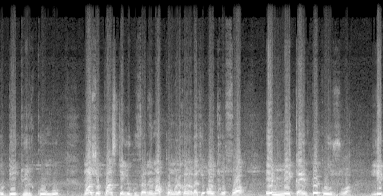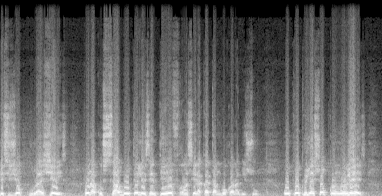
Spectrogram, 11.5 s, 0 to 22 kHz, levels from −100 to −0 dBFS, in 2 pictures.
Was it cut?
no; 0 cuts

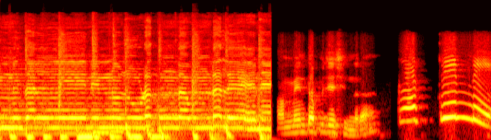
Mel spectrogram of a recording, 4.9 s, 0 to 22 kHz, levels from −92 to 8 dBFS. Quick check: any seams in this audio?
yes; 2 cuts; at 2.8 s, 3.8 s

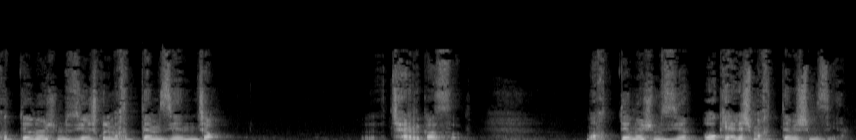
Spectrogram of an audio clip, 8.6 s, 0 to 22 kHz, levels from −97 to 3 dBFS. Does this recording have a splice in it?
no; 0 cuts

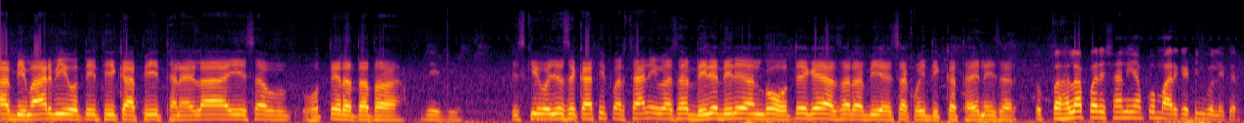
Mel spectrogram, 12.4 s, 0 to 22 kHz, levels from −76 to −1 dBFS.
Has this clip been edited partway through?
no; 0 cuts

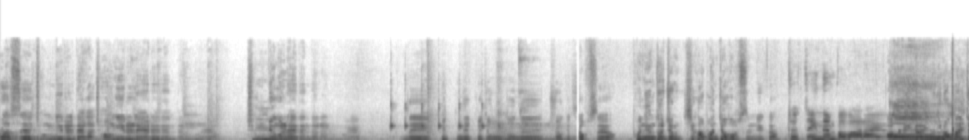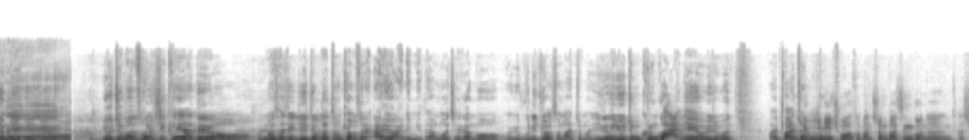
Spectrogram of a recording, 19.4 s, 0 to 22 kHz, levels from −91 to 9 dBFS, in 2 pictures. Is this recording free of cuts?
no; 3 cuts; at 1.0 s, 5.8 s, 10.4 s

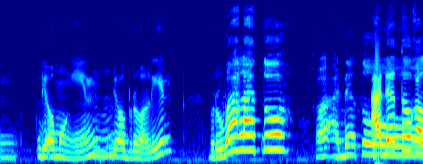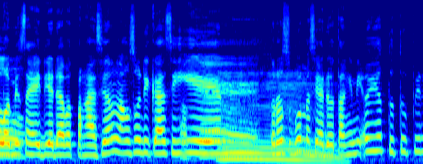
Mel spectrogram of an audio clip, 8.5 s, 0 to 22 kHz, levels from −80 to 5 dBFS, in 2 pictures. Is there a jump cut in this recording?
no; 0 cuts

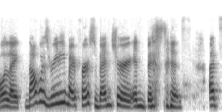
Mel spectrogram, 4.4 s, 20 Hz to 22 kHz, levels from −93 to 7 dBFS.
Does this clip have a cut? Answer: no; 0 cuts

